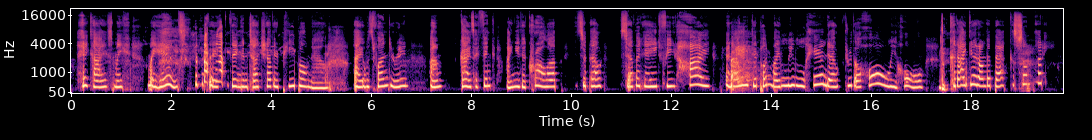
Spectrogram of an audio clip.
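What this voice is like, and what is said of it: Doll character voice. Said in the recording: “it doesn't sound like your normal voice because you're a puppet and a doll now ... does your doll voice”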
